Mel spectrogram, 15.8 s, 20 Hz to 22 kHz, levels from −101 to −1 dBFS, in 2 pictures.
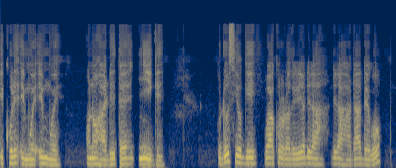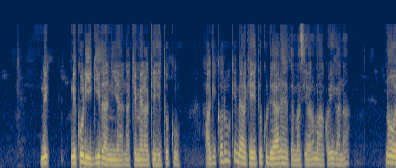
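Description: From start to finish the speech carries heavy damage of the kind Opus compression leaves, most likely from encoding at a very low bitrate, something in the region of 12 kbps. Nothing survives above 12.3 kHz, and inside that band the encoder has kept each band's energy but patched in folded or noise-like content where bits ran short. So rather than swirling, the voice comes across rough, grainy and a bit noisy on its tonal parts throughout.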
